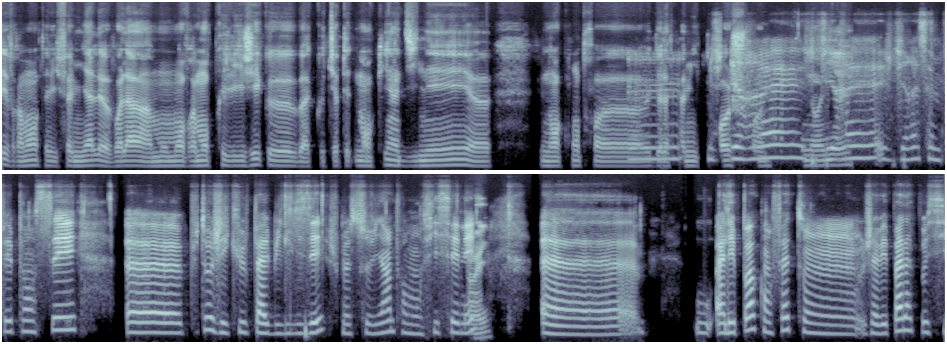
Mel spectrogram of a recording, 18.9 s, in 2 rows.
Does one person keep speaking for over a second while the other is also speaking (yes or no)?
yes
